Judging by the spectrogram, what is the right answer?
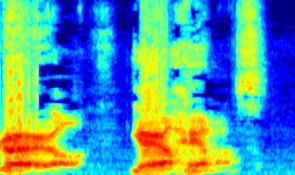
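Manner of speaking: put-on monster-style orc voice. Speaker describing two characters with hammers, in an orc voice. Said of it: "got that orc voice going".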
